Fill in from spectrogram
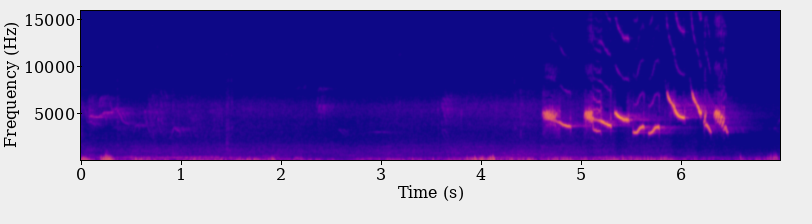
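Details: Double-collared seedeater song near the end, a rapid string of high, clipped whistles with downward slurs, after several seconds of low murmuring background noise.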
